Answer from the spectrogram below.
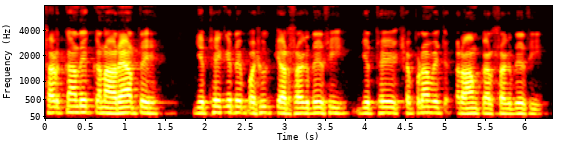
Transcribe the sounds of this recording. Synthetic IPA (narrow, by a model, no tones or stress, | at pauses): səɽkãːd̪eːkənaːɾjãːt̪eː | d͡ʒɪt̪ʰːeːkɪt̪eːpəʃuːt͡ʃəɾsəkd̪eːsiːd͡ʒɪt̪ʰːeːʃəpɽãːʋɪt͡ʃːɾaːmkəɾsəkd̪eːsiː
